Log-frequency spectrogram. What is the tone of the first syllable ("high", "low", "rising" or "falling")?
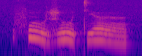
falling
